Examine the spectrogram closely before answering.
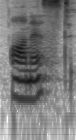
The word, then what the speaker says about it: honest: There are some common words that begin with a silent H like hour, honor, honest, and herb.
